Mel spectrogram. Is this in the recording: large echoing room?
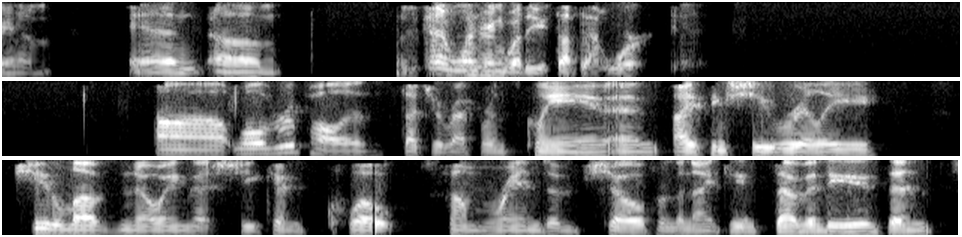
no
